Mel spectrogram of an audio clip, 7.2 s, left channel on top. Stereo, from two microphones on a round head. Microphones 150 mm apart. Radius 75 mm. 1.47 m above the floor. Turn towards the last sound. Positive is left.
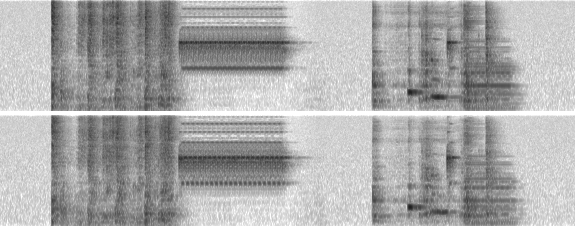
turn(degrees=40)  # may be behind; listen again after turning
